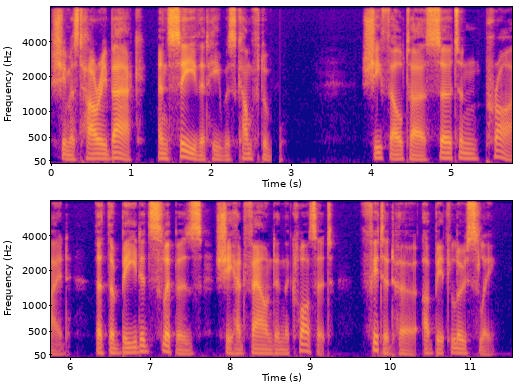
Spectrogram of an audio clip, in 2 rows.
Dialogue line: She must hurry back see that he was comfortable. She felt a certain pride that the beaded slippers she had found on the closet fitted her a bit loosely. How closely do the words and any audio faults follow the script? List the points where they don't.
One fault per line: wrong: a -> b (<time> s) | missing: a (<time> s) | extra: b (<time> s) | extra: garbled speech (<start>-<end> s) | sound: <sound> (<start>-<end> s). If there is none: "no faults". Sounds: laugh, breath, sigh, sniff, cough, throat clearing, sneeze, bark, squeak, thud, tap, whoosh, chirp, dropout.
extra: and (1.4 s)
sound: dropout (2.8-2.9 s)
wrong: on -> in (8.6 s)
